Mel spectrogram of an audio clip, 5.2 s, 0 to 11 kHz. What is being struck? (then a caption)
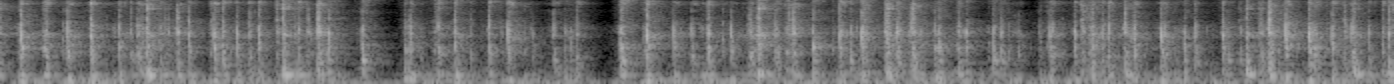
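Plastic mechanical keyboard. Fingertips of both hands type continuously on a white 66-key mechanical keyboard with Gateron Brown switches, plastic keycaps and a hollow case, about 30 cm long. A dense, steady stream of short, bright clacks comes with a hollow low thock under each keystroke, briefly dipping around the two-second mark. Each click dies away almost instantly.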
